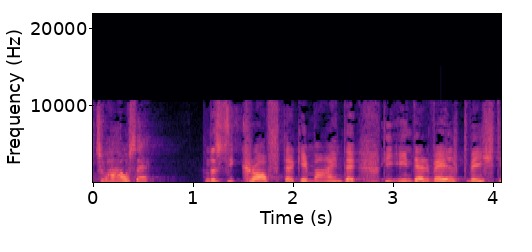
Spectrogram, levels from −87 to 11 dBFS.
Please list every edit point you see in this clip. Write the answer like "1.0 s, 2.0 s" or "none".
1.1 s, 2.9 s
